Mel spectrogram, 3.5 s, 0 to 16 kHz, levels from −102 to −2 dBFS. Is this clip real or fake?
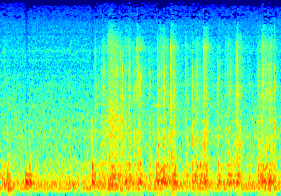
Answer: real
